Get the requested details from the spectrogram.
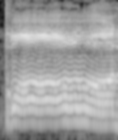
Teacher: قاف حروف مستعلیہ ہے، پر پڑھا جائے گا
